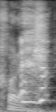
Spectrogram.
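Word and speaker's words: khoresh (خورش): She's saying lazy people say it, but the official way is khoresh.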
